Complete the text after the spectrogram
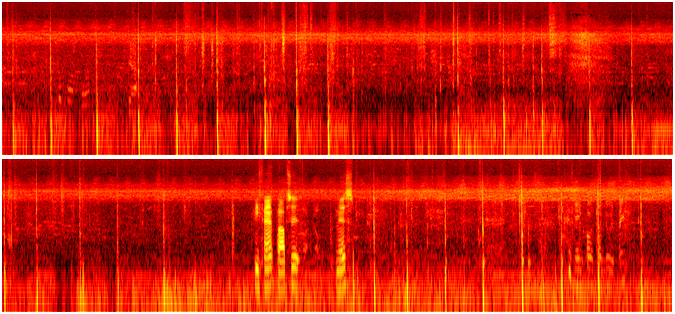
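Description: A basketball bounces repeatedly on a hard outdoor court.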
